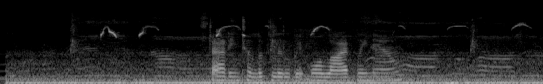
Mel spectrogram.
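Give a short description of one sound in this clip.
A small bird chick peeps with short high chirps.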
